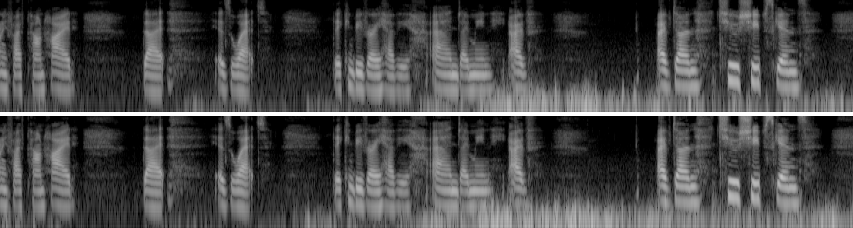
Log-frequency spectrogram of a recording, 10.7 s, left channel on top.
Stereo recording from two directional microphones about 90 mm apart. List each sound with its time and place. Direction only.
0.0 s speech: 25° right (ahead or behind)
